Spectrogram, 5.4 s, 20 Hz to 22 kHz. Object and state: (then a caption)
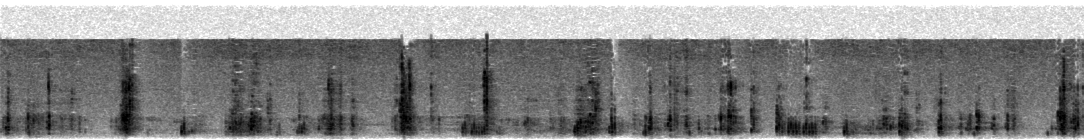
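Plastic computer keyboard. Fingertips of both hands type rapidly on a full-size black plastic membrane computer keyboard with red keys and a hollow plastic housing, resting on a wooden desk. The result is a quick, uneven run of dry, short clicks and taps centered around 2 kHz with bright edges and almost no low end, each key stroke dying away almost instantly.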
